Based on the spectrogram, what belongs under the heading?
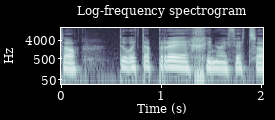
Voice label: "brech", Welsh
